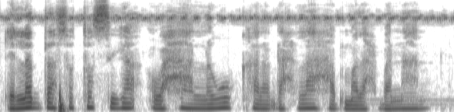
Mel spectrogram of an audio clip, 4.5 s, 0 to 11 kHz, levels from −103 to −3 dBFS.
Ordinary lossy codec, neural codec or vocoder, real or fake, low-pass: none; none; real; none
